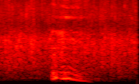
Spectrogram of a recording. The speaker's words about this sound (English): My notes say they'll clap right there with that verse.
